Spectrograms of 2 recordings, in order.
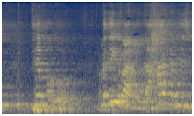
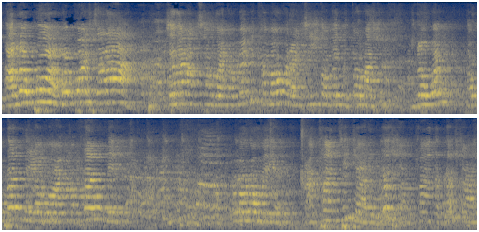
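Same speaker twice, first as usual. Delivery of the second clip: Madea going off; 3 semitones higher than usual. Acted. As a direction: threaten the restless kids. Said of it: "Madea starts to go off".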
